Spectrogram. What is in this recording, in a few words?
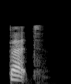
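"bet", US English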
